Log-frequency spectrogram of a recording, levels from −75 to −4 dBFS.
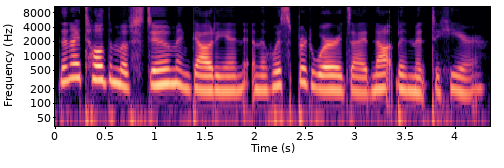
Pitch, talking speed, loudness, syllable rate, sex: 215 Hz, 260 wpm, -19 LUFS, 5.2 syllables/s, female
